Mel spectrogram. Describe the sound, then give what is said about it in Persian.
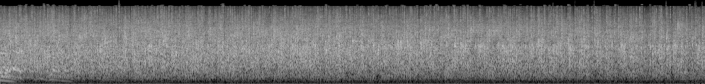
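Dense audience clapping at a religious celebration, a loud, continuous wash of many hands applauding at an even level, with voices blended into the noise. “دست بزن، همه دست بزنن.”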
